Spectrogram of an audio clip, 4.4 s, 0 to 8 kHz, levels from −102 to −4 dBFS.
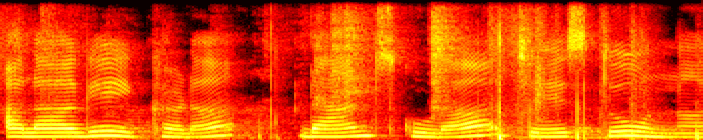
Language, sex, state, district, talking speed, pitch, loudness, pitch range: Telugu, male, Andhra Pradesh, Sri Satya Sai, 80 wpm, 230 Hz, -20 LUFS, 220-255 Hz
